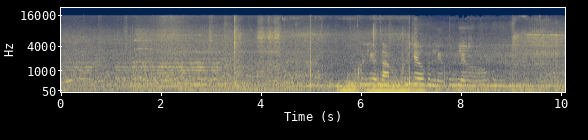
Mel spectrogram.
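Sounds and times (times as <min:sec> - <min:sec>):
voices talking: 0:00.0 - 0:09.0
road and engine rumble: 0:00.0 - 0:10.0.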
